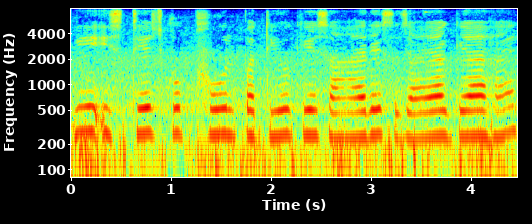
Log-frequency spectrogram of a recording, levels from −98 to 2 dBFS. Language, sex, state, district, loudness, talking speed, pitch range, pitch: Hindi, female, Bihar, Kaimur, -16 LUFS, 135 wpm, 245-260 Hz, 250 Hz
